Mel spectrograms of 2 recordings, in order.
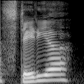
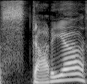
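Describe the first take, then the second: First: "Stadia" said STAY-dee-uh with an ay vowel; "Stadia" as STAY-dee-uh, the first vowel like day. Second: "Stadia" said STAH-dee-uh with a broad ah vowel; "Stadia" as STAH-dee-uh, the first vowel like father. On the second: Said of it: "I'm gonna say this wrong". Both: Shown as a demonstration.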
